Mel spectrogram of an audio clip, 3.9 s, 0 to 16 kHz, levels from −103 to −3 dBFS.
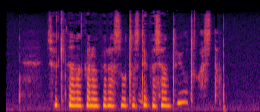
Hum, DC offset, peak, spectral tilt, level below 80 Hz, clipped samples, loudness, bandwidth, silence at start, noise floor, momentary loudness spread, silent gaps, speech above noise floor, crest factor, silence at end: none; under 0.1%; -10 dBFS; -4.5 dB/octave; -72 dBFS; under 0.1%; -31 LUFS; 11.5 kHz; 0.3 s; -50 dBFS; 19 LU; none; 20 dB; 22 dB; 0.5 s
